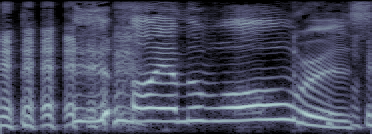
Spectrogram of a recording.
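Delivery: very high, very slow, drawn-out voice that fades away. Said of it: "I had a [name] voice, but it's gone".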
